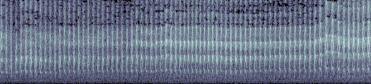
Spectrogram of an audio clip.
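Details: Eurasian three-toed woodpecker while feeding: a long, fast, steady chatter of high harmonic notes, roughly eight per second, swelling in volume through the second half.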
